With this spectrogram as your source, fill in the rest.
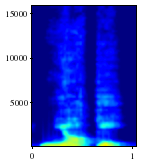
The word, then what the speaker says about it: gnocchi: very easy word gnocchi I think a lot of people get confused because they see the G in the front which happens to be silent so they pronounce it there is no such thing as it's gnocchi that's exactly where I'm gonna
